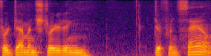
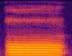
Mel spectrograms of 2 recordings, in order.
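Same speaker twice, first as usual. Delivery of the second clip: imitated electronic buzzer "eh"; sharp square wave buzz. Shown as a demonstration. Teacher imitating a square wave sound, sharp buzz. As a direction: hold a hard buzzer tone on one note. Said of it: "the actual sharpness of it".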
